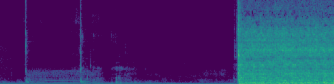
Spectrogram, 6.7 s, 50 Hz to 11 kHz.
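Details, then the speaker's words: Junkyard LS (L33) with turbo, on five-month-old methanol, first fire attempt: after a few clicks the starter grinds over slowly and laboriously without catching; battery too weak to spin it properly. "Okay, so the battery is not as good as anticipated."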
